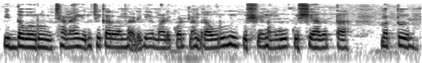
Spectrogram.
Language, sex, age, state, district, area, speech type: Kannada, female, 45-60, Karnataka, Koppal, rural, spontaneous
